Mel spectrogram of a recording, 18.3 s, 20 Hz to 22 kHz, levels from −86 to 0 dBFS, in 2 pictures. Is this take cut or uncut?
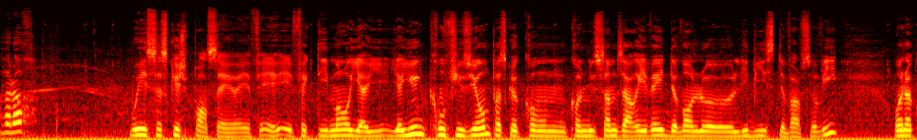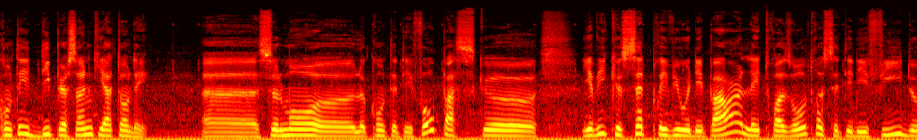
cut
